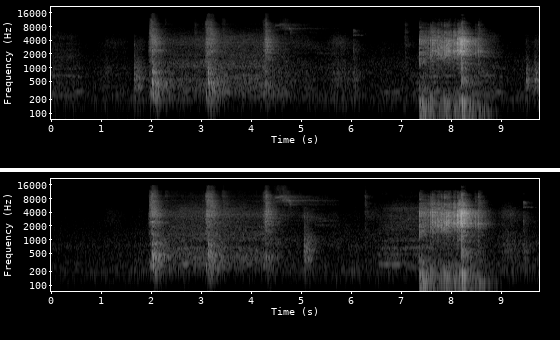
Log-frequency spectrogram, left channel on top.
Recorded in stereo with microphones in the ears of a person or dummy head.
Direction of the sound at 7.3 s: 10° right (ahead or behind).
